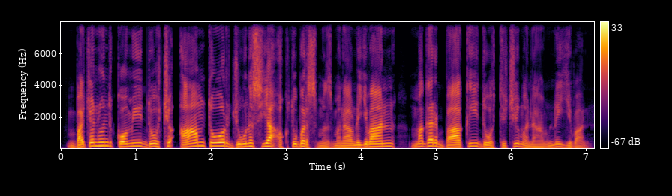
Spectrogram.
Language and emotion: Kashmiri, neutral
